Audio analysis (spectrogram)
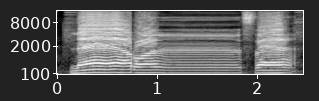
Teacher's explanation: maka kita namakan dengan bacaan ikhfa, yaitu suaranya harus disamarkan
